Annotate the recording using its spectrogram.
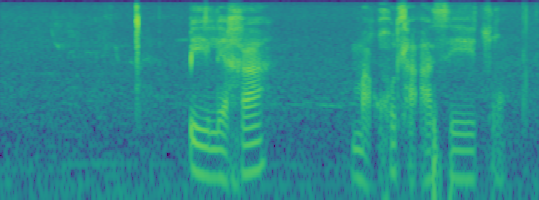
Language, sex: Tswana, male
